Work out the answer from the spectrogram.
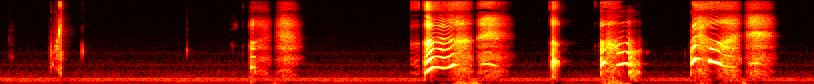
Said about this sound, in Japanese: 咳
